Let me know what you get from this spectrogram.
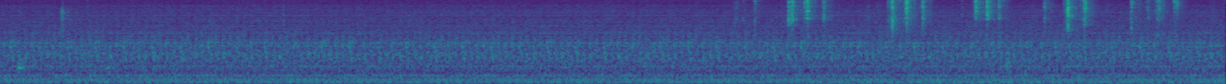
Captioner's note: truck engine whirring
